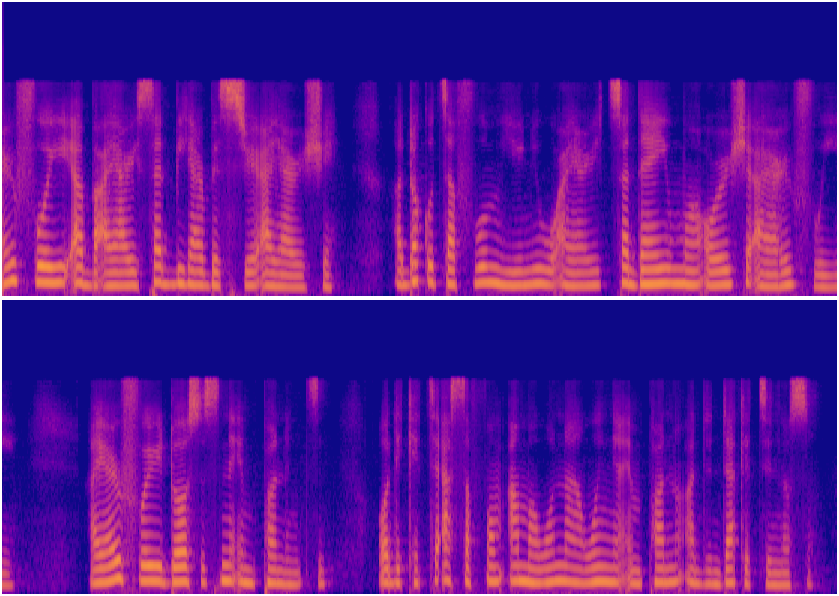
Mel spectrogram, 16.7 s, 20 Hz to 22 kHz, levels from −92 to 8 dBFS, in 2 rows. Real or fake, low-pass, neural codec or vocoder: fake; 7.2 kHz; codec, 16 kHz, 0.3 kbps, FocalCodec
